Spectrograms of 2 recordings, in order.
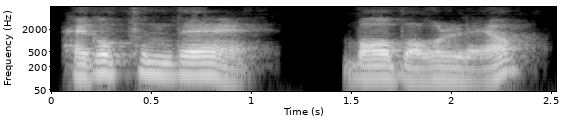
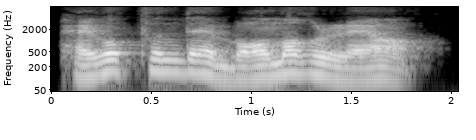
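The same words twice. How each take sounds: First: 배고픈데, small break, then 뭐 먹을래요; pause after 배고픈데. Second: 배고픈데 뭐 먹을래요 run together without a break; no pause. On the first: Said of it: "number two was". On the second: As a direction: say 배고픈데 뭐 먹을래요 as one unbroken phrase. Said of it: "First, again". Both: Shown as a demonstration.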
